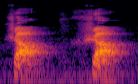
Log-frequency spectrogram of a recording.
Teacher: तालु से आवाज आती है, तालु पीछे की तरफ लगता है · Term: तालव्य शा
